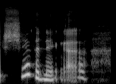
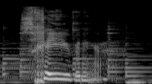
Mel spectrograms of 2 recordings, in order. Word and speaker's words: Scheveningen: German people have a tendency to say Scheveninger, but you pronounce the SH part as CH part S, or like her, like in geest.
